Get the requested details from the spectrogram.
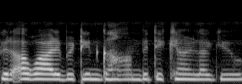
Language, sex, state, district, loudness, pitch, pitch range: Garhwali, female, Uttarakhand, Tehri Garhwal, -17 LUFS, 235 Hz, 230-245 Hz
